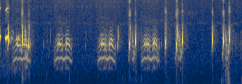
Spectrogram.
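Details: Male and female quail: rolling, gurgling, harsh phrases alternating with loud, sharp, high single and double notes at irregular intervals.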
